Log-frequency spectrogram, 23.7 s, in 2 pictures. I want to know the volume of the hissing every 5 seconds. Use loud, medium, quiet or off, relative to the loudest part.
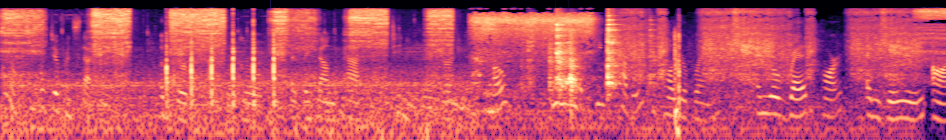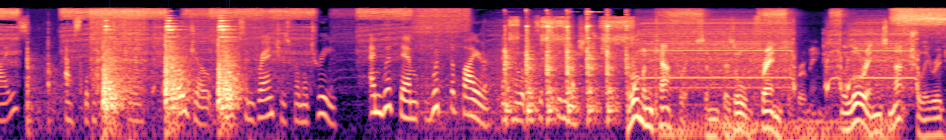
loud, loud, medium, medium, medium.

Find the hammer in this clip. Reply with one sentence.
You can hear the hammer from 2.0 to 3.5 s, from 6.5 to 8.5 s, from 12.2 to 14.9 s and from 18.1 to 19.8 s.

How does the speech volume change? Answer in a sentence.
The loudness of the speech goes up.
